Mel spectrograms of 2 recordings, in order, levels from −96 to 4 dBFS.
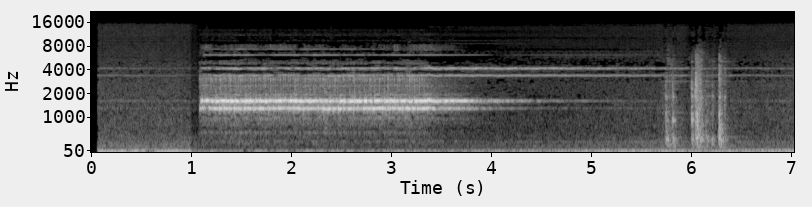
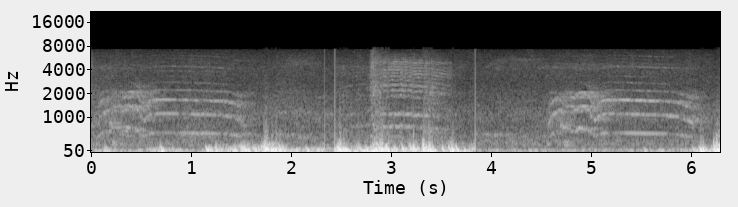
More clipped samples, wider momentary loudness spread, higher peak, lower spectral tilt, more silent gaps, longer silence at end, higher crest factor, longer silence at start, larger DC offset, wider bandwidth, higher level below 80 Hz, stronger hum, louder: second, under 0.1% vs 3%; first, 23 LU vs 18 LU; about the same, -2 dBFS vs 0 dBFS; second, -1.5 dB/octave vs -8.5 dB/octave; neither; about the same, 0 s vs 0 s; first, 16 dB vs 10 dB; about the same, 0.05 s vs 0 s; neither; first, 8.6 kHz vs 6.4 kHz; second, -40 dBFS vs -12 dBFS; neither; about the same, -12 LUFS vs -13 LUFS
